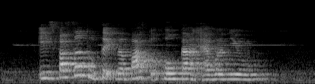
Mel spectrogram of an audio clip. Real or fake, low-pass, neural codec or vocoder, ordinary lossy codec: real; none; none; none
